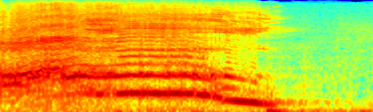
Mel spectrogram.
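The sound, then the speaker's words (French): A loud scream of pain as a fake beard is yanked off, a sustained high wailing cry that glides steadily down in pitch before breaking off abruptly. “Il tire un grand coup sur la barbe de Ratus. Il croit qu'elle lui restera dans les mains, mais Ratus pousse un hurlement.”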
